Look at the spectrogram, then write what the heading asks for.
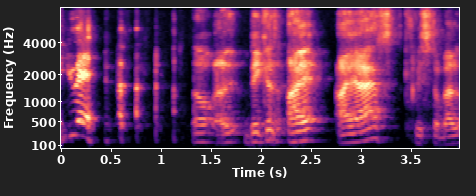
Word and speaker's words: Huet: Remember Cristobal Huet's wife came out and said, no, my husband's last name, it's Huet. Don't say Huet.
